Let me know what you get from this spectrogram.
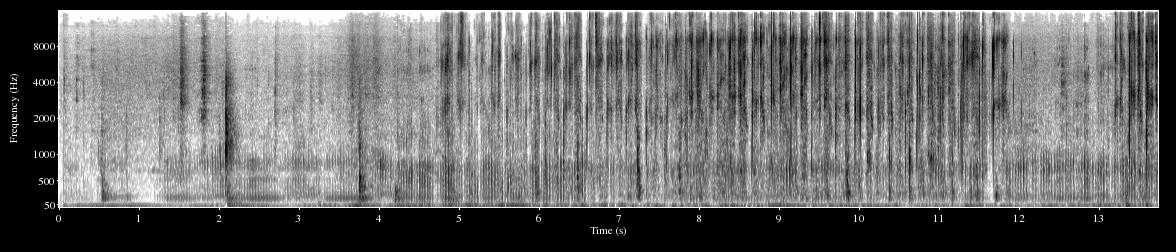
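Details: Rang-i, the youngest pet cat of a household, purring and licking ears indoors for an ASMR recording: a low, steady rumbling purr opens, then dense wet licking clicks and smacks build up and run continuously over the purr.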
